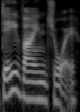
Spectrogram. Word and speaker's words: Da'Vine Joy: So, her first name, it's pronounced Devine Joy. Like two separate names, no middle name. Devine Joy.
